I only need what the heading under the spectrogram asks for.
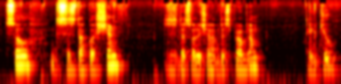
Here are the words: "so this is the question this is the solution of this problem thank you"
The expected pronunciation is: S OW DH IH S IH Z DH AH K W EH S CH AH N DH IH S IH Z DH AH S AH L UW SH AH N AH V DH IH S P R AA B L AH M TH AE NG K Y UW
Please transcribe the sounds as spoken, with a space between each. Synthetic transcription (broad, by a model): S OW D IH S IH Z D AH K W EH S CH AH N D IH S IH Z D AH S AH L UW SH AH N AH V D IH S P R AA B L AH M T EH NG K Y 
